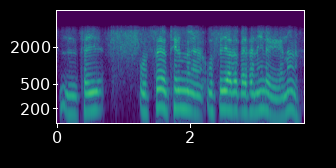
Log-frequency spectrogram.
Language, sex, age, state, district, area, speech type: Hindi, male, 18-30, Uttar Pradesh, Mau, rural, conversation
